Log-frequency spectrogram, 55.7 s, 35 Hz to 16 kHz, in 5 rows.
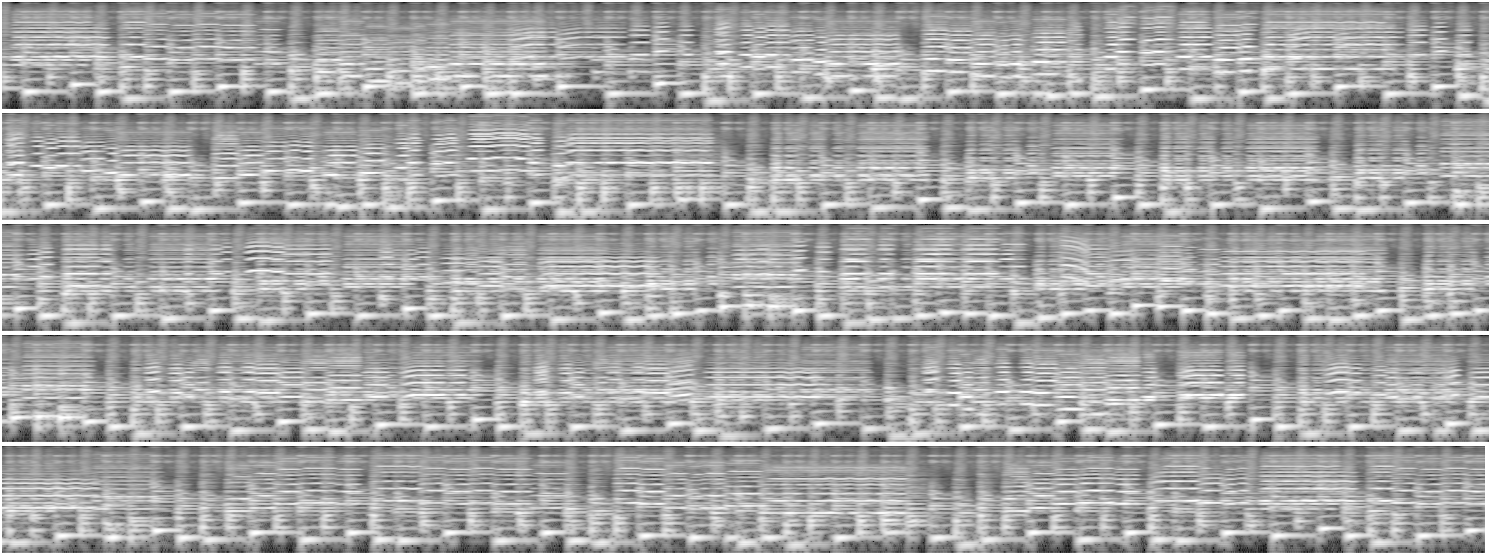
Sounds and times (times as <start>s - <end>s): Video game music: 0.0s - 55.7s.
